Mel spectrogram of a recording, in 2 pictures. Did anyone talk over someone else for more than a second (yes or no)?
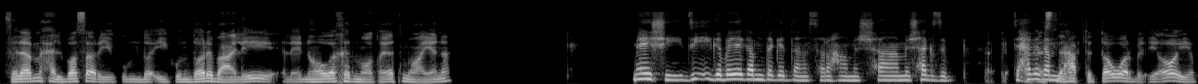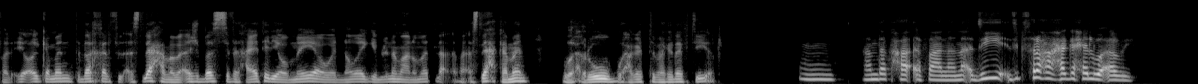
no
